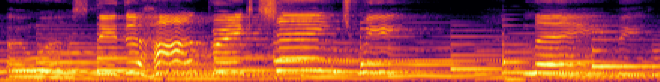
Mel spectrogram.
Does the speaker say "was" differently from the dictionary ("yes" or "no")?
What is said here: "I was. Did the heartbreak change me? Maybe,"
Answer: yes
